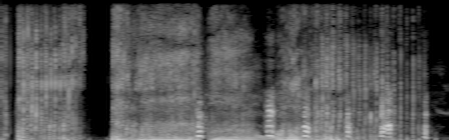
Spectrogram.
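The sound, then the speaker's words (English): A voice imitates squawky, duck-like fart noises in a few loud, raspy bursts with buzzing, wavering pitch and brief gaps, with no ordinary speech. “And also, like, a lot of fart noises come out, and this is like...”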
